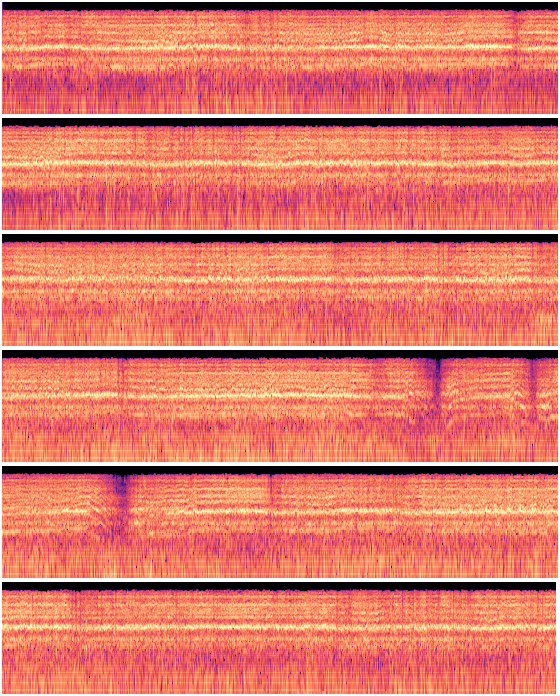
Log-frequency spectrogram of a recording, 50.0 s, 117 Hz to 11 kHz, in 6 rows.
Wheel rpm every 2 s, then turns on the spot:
220, 220, 210, 220, 220, 230, 220, 230, 220, 210, 220, 220, 220, 220, 210, 170, 160, 140, 210, 220, 220, 230, 230, 230, 220.
none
